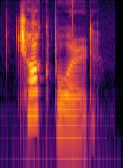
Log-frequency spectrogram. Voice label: "chalkboard", English, voice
